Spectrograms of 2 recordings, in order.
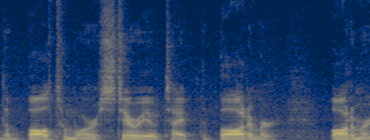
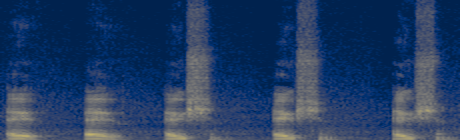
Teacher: you actually will go towards towards a schwa for the first half of it in a lot of accents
